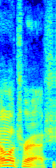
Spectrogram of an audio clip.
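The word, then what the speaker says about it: ElAttrache: Elatrash, yeah.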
